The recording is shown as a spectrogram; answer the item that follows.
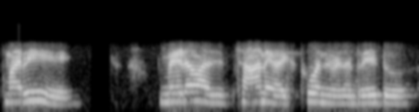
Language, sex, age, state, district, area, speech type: Telugu, female, 18-30, Telangana, Peddapalli, rural, conversation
